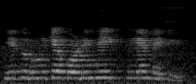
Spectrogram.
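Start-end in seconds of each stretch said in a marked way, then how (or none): none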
